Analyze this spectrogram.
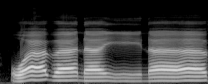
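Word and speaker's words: وَبَنَيْنَا: Kemudian ba termasuk huruf qalqalah. Ini cara membacanya sama seperti bahasan sebelumnya pada ayat sebelumnya, yaitu ba-nya dipantulkan. Kesalahan terjadi, pertama tidak mantul, yang kedua menambahkan hamzah. Hati-hati dalam membacanya.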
